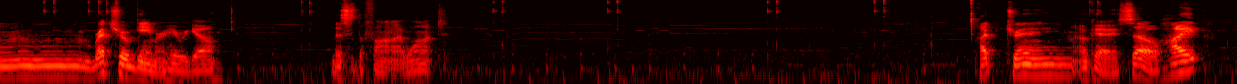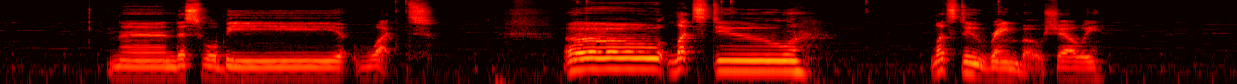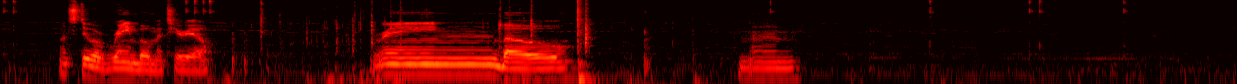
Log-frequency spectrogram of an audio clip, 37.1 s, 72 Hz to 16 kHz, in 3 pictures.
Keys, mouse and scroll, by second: 3.0 right click, 4.8 click, 6.0-7.7 drag, 10.9 right click, 16.3 click, 18.1 click, 19.5 click, 24.8 click, 26.7-31.1 drag, 32.4-34.1 drag, 35.1 click.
